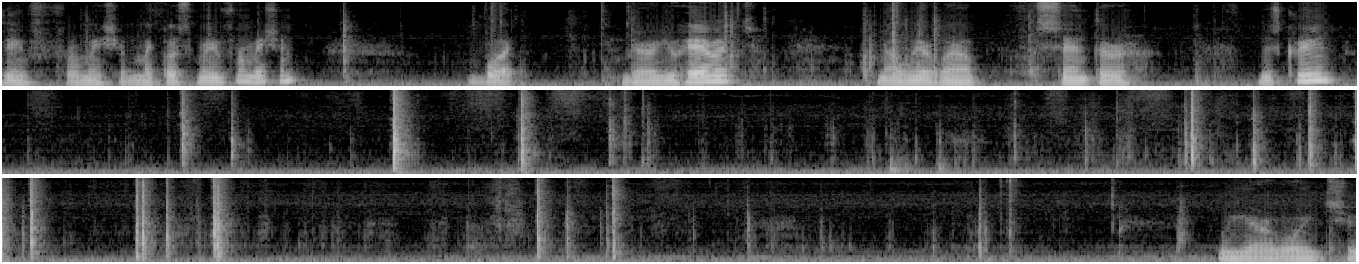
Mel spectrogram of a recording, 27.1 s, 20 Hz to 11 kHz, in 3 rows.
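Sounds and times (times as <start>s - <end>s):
plastic screen panel clicks and taps: 16.9s - 18.4s.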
